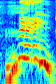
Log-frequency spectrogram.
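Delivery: high, loud, falling whinny; full-might neigh. A narrator's reading. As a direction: neigh as hard as you can. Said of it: "with all her might".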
